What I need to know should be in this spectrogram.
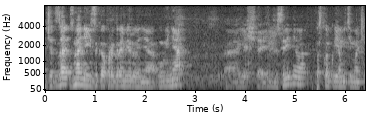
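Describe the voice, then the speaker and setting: A man's medium-pitched voice with ordinary pitch variation, amid noticeable background noise and audible room echo. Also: moderate pace. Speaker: conference speaker, app developer. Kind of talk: conference talk. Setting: stage with audience. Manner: halting.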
